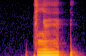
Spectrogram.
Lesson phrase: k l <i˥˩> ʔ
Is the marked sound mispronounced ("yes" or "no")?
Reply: no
